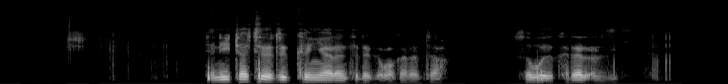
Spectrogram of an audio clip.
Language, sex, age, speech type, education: Hausa, male, 46-60, read, tertiary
